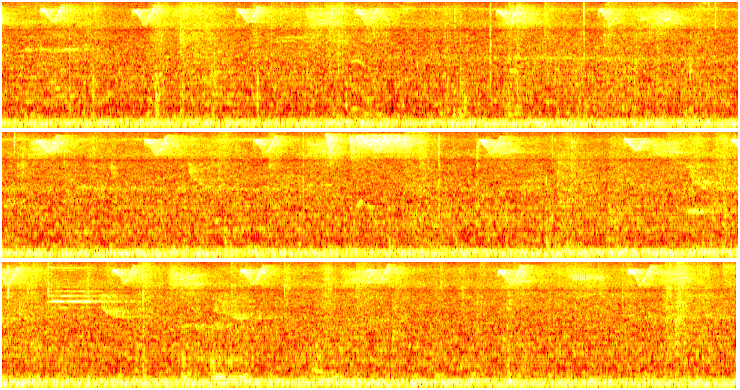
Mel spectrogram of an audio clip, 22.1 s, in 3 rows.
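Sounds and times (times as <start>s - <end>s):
low outdoor rumble: 0.0s - 22.0s
bird chirping: 13.6s - 17.6s.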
